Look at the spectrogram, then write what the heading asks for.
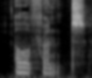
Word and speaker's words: elephant: The second and the third vowel sounds in elephant are schwa sounds. So I will say to spell L-E, phant. L is closed syllable, short E, and L that says ul. E is that middle vowel sound. When you say to spell, it's just a long E, it's an open syllable, but it reduces down to a schwa sound when you say it in normal, casual speech.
